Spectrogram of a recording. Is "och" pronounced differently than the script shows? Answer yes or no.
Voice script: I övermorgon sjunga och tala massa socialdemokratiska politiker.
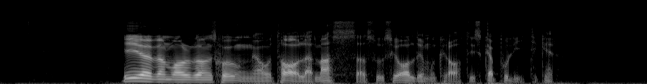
no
